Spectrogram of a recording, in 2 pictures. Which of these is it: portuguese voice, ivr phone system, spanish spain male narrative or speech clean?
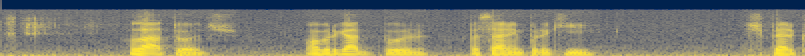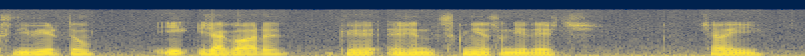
portuguese voice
